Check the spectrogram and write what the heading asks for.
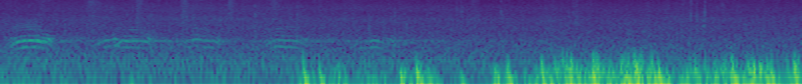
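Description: A crow cawing in a quick run of short calls, fading out after about two seconds. From about a second and a half in, louder irregular low thumps and rustling close to the microphone take over.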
